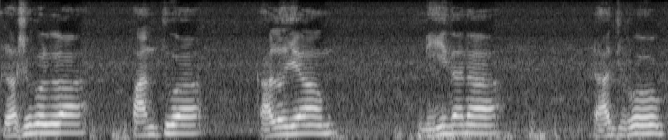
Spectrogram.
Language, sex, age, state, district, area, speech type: Bengali, male, 60+, West Bengal, Kolkata, urban, spontaneous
